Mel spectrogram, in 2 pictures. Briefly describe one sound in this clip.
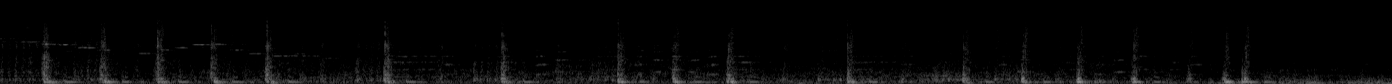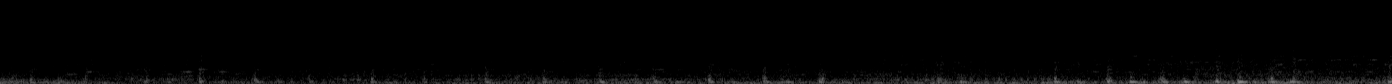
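Drums beat a steady marching rhythm.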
